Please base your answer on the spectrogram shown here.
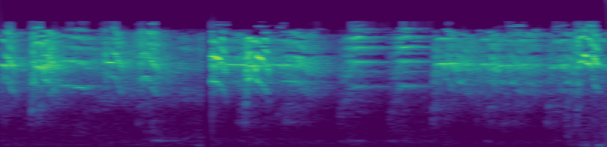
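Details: Harsh, continuous lovebird squawking, grating high notes run together almost without pause, with a brief dropout partway through.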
